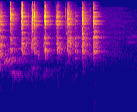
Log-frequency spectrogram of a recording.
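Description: A whisk beats two eggs with milk in a bowl, a quick run of about eight rhythmic metallic clinks against the bowl, close and clear, then trailing off.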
